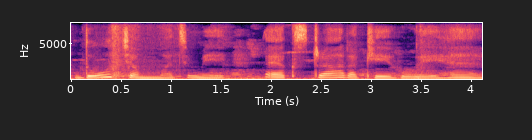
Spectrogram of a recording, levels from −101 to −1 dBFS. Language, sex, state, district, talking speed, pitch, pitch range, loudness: Hindi, female, Bihar, Katihar, 100 wpm, 230 Hz, 205-250 Hz, -16 LUFS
